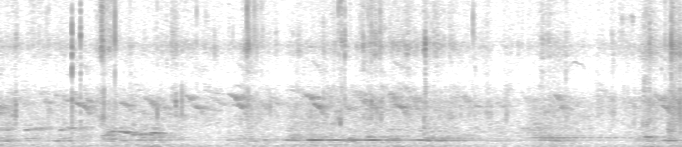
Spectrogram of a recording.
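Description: Faint bird calls: many short falling chirps, with a few longer held calls, the clearest about halfway through.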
